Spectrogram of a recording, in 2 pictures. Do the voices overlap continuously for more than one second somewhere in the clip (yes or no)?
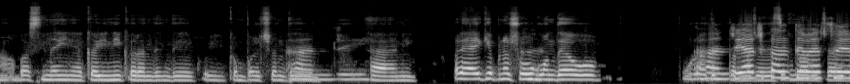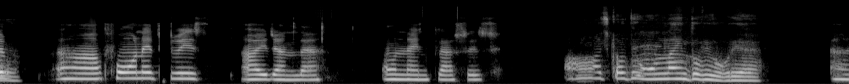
yes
